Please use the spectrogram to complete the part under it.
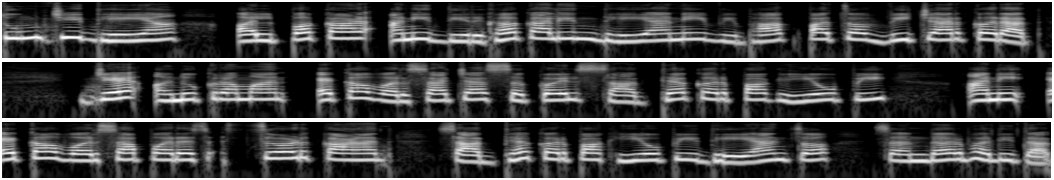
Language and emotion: Goan Konkani, neutral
